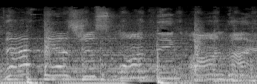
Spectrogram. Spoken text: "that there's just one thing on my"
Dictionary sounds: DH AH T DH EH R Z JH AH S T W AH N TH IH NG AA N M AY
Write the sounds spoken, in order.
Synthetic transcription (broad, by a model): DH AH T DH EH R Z JH AH S T W AH N TH IH NG N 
